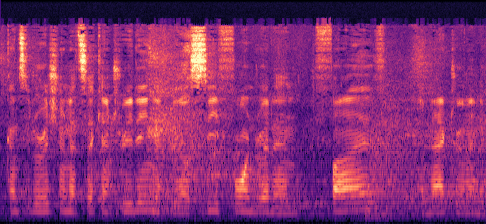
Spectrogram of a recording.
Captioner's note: speaking french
